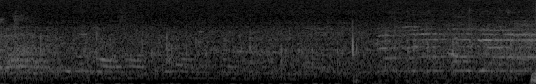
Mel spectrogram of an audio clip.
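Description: Near silence: faint background room tone of the broadcast feed, with one faint click about two and a half seconds in.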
